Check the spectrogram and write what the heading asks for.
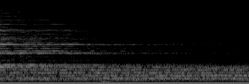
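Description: Eerie horror-film score: a held drone of low tones under a high, shimmering ringing that fades away over the first second or so.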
